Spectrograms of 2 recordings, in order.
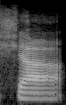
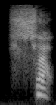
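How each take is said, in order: First: The vowel is drawn out smoothly without a catch. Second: The vowel is cut off with a sharp catch. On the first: The speaker calls it wrong. "ऐसे नहीं पढ़ेंगे" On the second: The speaker calls it right. "तो झटका हुआ ना"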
